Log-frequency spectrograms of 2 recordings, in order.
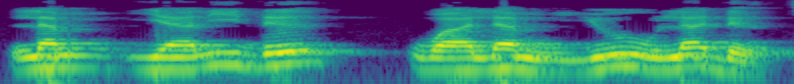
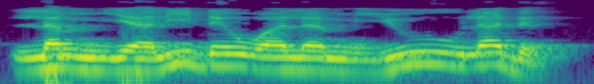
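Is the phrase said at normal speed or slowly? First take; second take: slowly; normal. First: The phrase is said slowly and drawn out. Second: The phrase is said at normal speed.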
